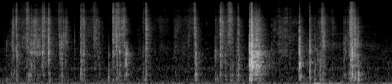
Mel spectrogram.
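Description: Tarot cards being shuffled by hand to draw a card, a run of quick dry riffling slaps and flutters with an irregular rhythm and one sharper snap near the middle, close and alone.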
